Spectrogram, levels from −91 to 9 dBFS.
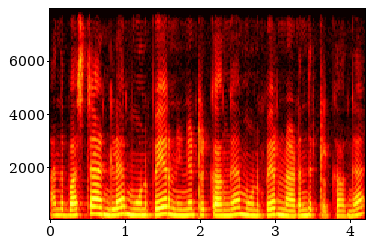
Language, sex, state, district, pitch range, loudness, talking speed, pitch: Tamil, female, Tamil Nadu, Nilgiris, 220-240 Hz, -15 LUFS, 130 wpm, 230 Hz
